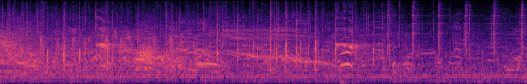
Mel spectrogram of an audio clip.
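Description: Several voices shouting and calling out over one another from spectators and players, loudest early on and again about seven seconds in. A run of sharp clicks follows near the end.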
